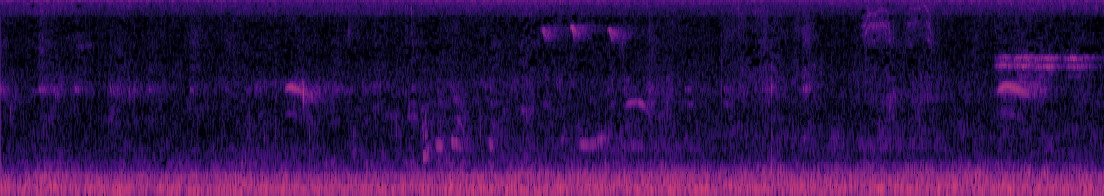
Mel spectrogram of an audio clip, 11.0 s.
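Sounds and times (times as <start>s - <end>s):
steady low rumble: 0.0s - 10.0s
constant high whine: 0.0s - 11.0s
faint birds chirping: 0.0s - 11.0s.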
